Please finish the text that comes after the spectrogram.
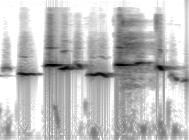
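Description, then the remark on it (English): Someone whistles a quick, wavering melody, the pitch sliding up and down in short bursts, mimicking the swooping flight of an arrow. “He's basically held up in a field and these people are going surrounded and his little arrow just goes.”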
